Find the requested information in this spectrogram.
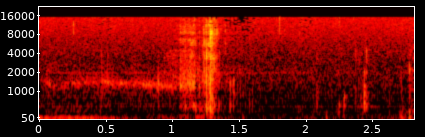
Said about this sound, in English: So, anyway, that's why I'm slurping on over here. Sorry if you hear my slurp.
